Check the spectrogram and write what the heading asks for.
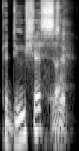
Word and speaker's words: caduceus: Caduceus.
